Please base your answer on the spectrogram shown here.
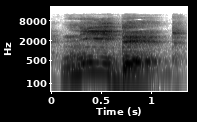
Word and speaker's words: needed: Esse ED eu vou pronunciar de fato como ED, do jeito que está escrito. Então a pronúncia é needed, needed, needed, ok? Então quando terminar com a letra D, o ED vai ter a pronúncia normal, pronúncia de ED, beleza?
